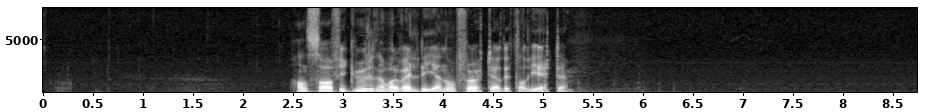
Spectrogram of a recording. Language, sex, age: Norwegian, male, 51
